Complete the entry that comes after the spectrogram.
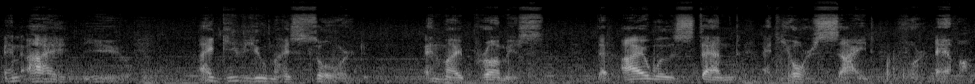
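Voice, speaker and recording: A devoted Viking smith speaks with slow, halting tenderness in game dialogue. His delivery rises and falls widely and is full of sincere feeling. Clear ambient noise runs behind him. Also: mid-range voice, expressive. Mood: tender, moved. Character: warm-hearted Viking blacksmith groom, devoted and sentimental. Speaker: video game voice actor. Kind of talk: dramatic game dialogue acting.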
